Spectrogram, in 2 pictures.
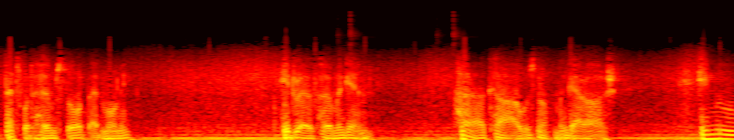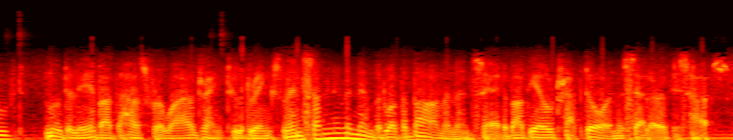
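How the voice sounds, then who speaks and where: Very deep male voice, ominous radio suspense narrator, dramatic, dull vintage sound. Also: expressive, normal speed, creaky, exaggerated voice. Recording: dull old radio recording with music.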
